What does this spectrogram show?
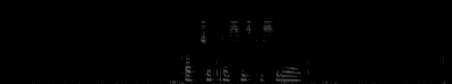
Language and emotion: Russian, neutral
